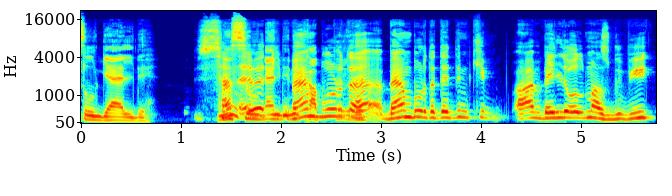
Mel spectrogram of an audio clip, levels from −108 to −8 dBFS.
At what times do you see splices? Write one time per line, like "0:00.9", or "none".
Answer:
0:01.8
